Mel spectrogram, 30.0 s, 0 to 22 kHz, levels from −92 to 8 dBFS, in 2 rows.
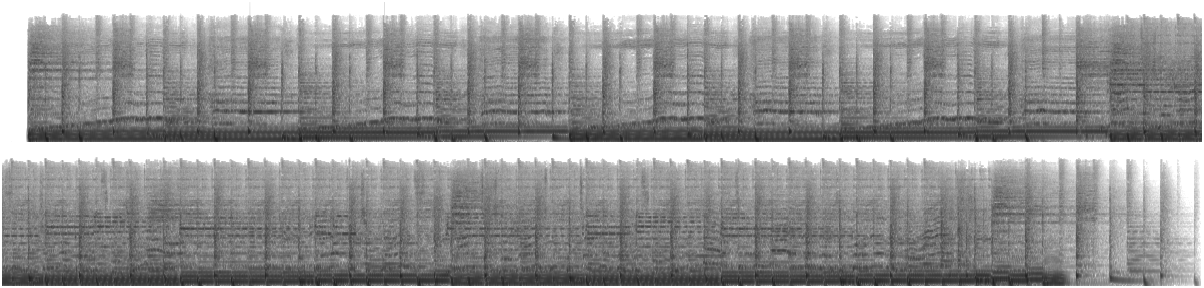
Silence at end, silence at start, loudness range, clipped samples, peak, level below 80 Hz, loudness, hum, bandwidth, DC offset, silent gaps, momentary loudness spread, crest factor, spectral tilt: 0.4 s; 0.3 s; 2 LU; under 0.1%; 0 dBFS; -20 dBFS; -14 LUFS; none; 16 kHz; under 0.1%; none; 4 LU; 14 dB; -5 dB/octave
